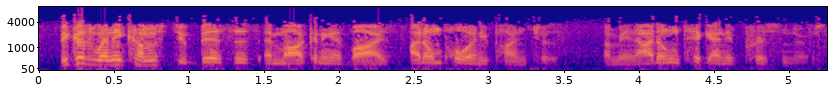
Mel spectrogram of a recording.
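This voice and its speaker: A man with a strong non-native accent speaks at a fairly quick pace. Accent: thick non-native. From Hong Kong. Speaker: copywriter, business owner. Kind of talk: interview. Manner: blunt, direct.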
